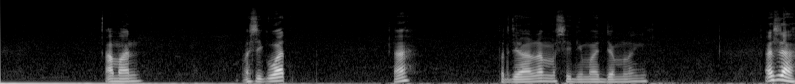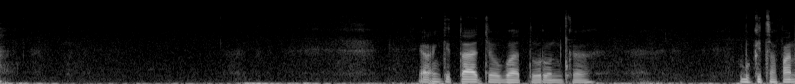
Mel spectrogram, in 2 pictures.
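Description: A man talks casually close to the microphone.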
